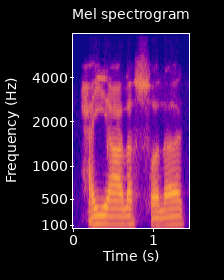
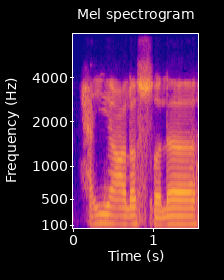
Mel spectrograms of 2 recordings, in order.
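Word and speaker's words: حي على الصلاة: এই দুইটার ক্ষেত্রে দেখা যায় যে অনেকে অক না করে হরকত দিয়ে বলে। যেমন হাই আলা সালাত হাই আলা সলা হাই আলাল ফালা হাই আলাল ফালাহ এটা হরকত দিয়ে উচ্চারণ করে। তো এখানে হরকত না দিয়ে অর্থাৎ আজানে যেভাবে বলতাম ওইভাবেই শুধুমাত্র পার্থক্য হলো যে একশে বলা যেমন হাইয়া আলাস সালা হাইয়া আলাস সালা হাইয়া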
